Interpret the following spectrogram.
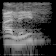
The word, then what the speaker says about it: Alif: Ahora no se dice acá A, I, U, sino que se pronuncia Alif, ¿sí? Acá también la L no es ahora la, li, lu, sino que es Lam, su nombre completo en árabe. Y cada letra, sea Alif,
